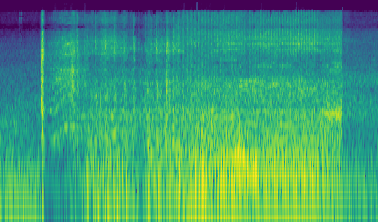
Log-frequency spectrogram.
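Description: A pressure washer's gasoline engine is pull-started with a sharp tug, then roars up into a loud, steady running drone at close range before cutting off near the end, with no talk over it.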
